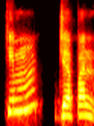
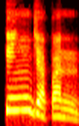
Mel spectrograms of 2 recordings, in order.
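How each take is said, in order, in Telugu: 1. పదాలు వేరుగా ఉన్నాయి, 'm' నాసికంతో. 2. పదాలు కలిసి ఉన్నాయి, 'ñ' నాసికంతో. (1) "కిం జపన్ అనేది పదం అయితే" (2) "కలిపినప్పుడు ఏమవుతుంది అంటే కింజపన్. అక్కడ చూస్తారా ఒక ఇని సౌండ్"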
